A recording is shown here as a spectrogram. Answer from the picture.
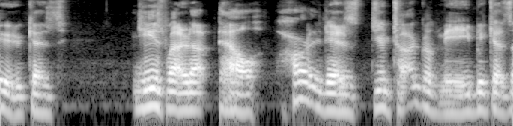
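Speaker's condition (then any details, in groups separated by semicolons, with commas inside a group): Friedreich's ataxia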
